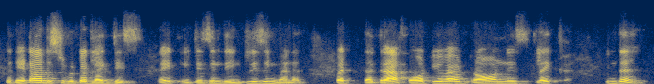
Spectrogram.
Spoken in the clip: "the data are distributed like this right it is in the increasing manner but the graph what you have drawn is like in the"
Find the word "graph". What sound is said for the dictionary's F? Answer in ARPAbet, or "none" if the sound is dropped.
F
